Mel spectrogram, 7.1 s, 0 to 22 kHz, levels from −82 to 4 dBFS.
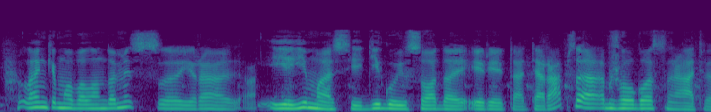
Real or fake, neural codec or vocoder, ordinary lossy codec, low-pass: real; none; MP3, 32 kbps; 7.2 kHz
